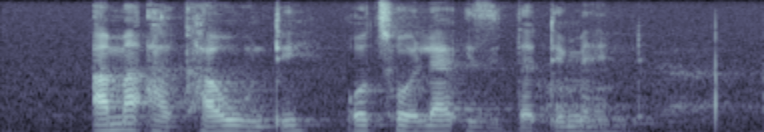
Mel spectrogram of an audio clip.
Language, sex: Zulu, male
